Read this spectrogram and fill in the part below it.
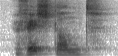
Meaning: fish stock, fish population
- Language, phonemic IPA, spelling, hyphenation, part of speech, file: Dutch, /ˈvɪ.stɑnt/, visstand, vis‧stand, noun, Nl-visstand.ogg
